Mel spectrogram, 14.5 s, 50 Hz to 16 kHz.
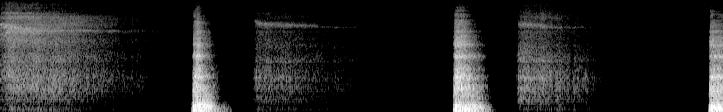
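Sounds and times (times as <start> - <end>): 
short abrupt exhale in a straw breathing exercise: 0.0 - 8.0, 9.1 - 12.2, 14.2 - 14.4
long hissing inhale through a straw in a breathing exercise: 0.0 - 8.1, 9.1 - 12.6, 14.2 - 14.4.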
